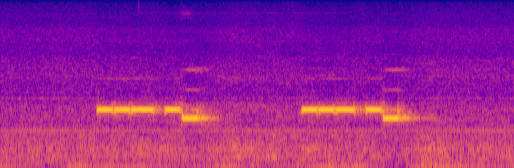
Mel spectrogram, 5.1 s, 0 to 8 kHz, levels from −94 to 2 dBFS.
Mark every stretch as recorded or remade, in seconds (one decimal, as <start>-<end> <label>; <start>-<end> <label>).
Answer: 0.0-1.4 recorded; 1.4-3.5 remade; 3.5-5.1 recorded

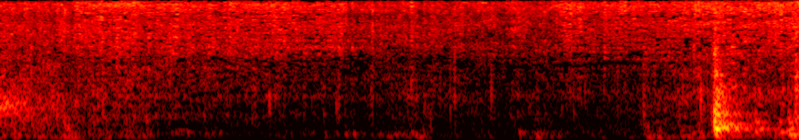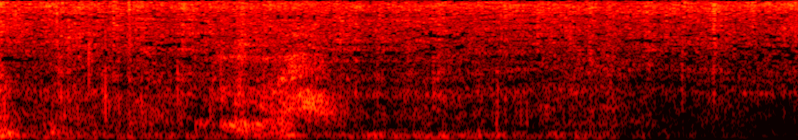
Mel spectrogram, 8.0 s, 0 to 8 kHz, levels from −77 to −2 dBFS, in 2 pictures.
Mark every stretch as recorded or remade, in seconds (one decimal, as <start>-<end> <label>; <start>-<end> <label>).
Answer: 0.0-8.0 recorded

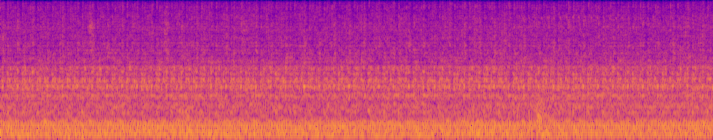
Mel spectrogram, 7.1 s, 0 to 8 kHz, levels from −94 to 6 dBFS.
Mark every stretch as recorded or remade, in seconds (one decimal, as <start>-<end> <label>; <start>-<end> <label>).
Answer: 0.0-2.9 recorded; 2.9-4.3 remade; 4.3-7.1 recorded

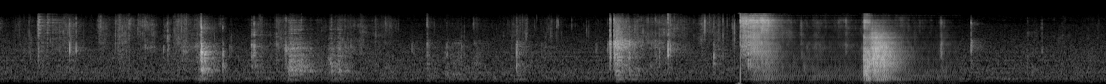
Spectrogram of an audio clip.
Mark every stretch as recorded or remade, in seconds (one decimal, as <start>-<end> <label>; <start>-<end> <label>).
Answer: 0.0-7.5 recorded; 7.5-9.6 remade; 9.6-11.1 recorded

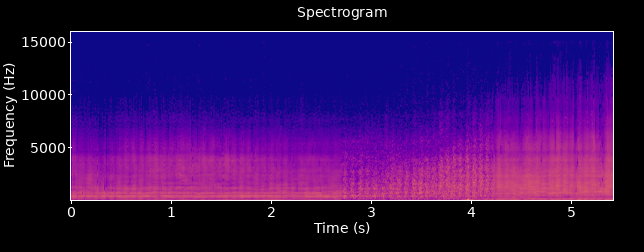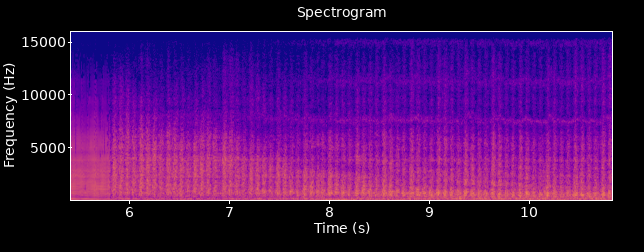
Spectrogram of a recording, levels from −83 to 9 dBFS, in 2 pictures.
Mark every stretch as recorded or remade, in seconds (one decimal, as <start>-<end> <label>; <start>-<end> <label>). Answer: 0.0-2.7 remade; 2.7-4.2 recorded; 4.2-5.8 remade; 5.8-10.8 recorded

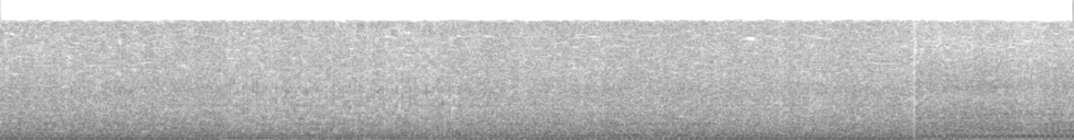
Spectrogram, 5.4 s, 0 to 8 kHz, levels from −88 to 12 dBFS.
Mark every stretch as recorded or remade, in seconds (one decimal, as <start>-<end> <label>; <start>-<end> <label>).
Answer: 0.0-1.1 recorded; 1.1-2.3 remade; 2.3-5.4 recorded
